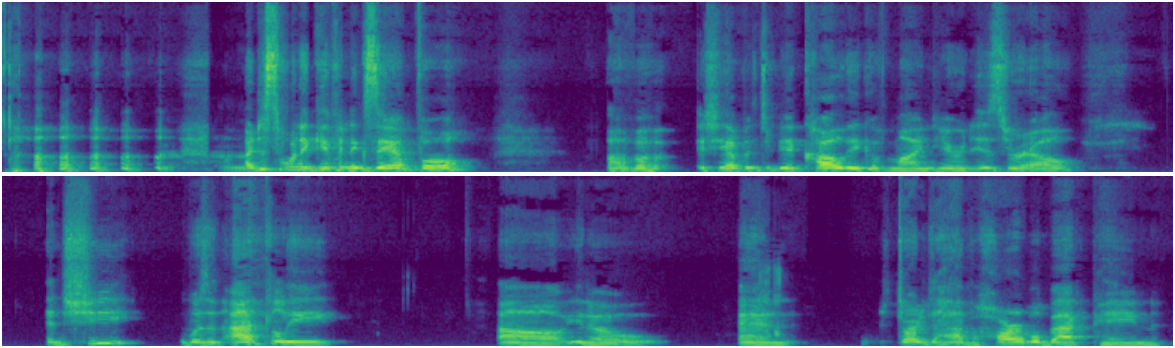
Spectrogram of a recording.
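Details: Adult speaker; ordinary speech.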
